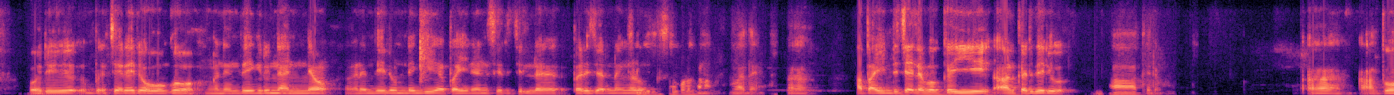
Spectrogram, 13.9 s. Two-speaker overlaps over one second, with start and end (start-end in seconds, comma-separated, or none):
none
